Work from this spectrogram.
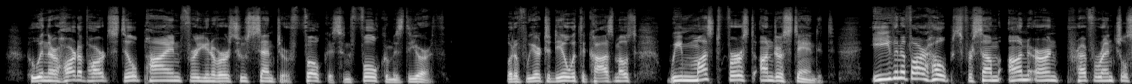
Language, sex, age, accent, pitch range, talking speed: English, male, 40-59, American, 140-190 Hz, 215 wpm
